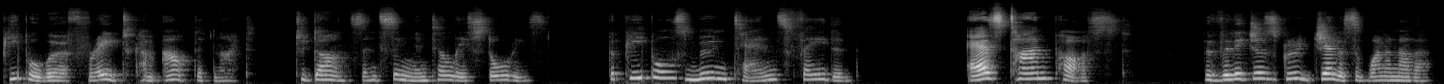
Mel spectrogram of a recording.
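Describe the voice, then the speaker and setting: A woman reading a children's picture book aloud as a storyteller, pausing to explain the pictures to young listeners. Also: medium pitch. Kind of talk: read-aloud storytime narration with asides to children.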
